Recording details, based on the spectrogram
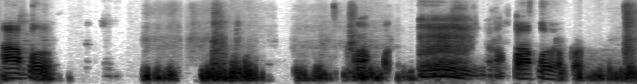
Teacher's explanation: কলকলার হরফ, যেটাকে একটু বাউন্স করতে হয় বা ড্রপের মতো শোনায়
